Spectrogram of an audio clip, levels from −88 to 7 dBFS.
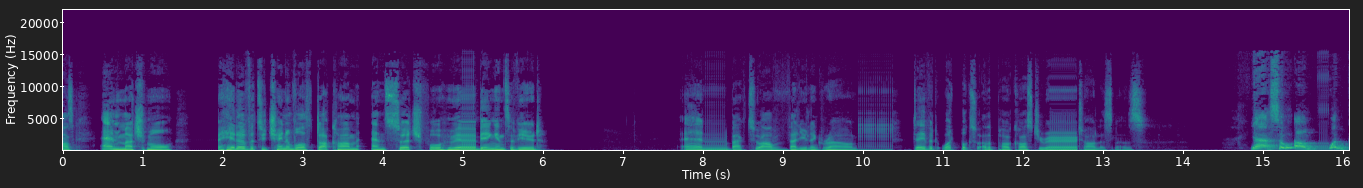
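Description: Bluetooth stutter hits this speech at 1.64 s after "and much more", 4.99 s after "and search for", 8.03 s, 9.94 s, 12.34 s after "other podcasts do you", and 15.70 s. Late or lost wireless packets make the receiver replay a tiny slice as a buzzing stutter. Then the audio jumps ahead, skipping 0.1 to 0.4 s.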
